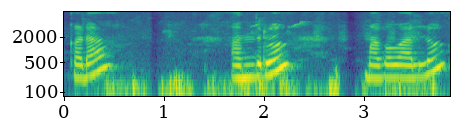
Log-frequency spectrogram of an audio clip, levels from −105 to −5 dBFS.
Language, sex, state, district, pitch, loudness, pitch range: Telugu, female, Andhra Pradesh, Annamaya, 225 Hz, -17 LUFS, 215-345 Hz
